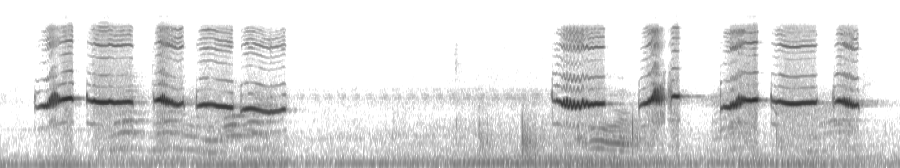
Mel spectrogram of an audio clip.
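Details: Young sooty-headed bulbul learning to sing, running through a string of clear, mid-pitched whistled notes full of variation, pausing a few seconds, then repeating a similar varied burst.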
